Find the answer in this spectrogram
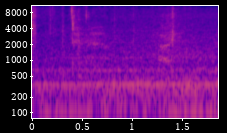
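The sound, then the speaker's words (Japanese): A large plug-in hybrid (PHEV) car, a little over 2 metres wide, quietly starts to move after being put into drive mode. It gives a steady low hum and soft whir with a faint tonal drone, even in level, with no talking. “今ね動いたんですよ静かじゃないですかおおシュルシュルシュルシュルっと”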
